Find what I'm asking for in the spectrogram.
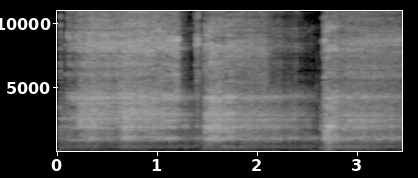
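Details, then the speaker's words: Old drill running a wire wheel to clean metal for seam welding: harsh, gritty grinding that rises and falls with each run, rough and uneven. It had squealed loudly before; worn-out bearings. "I don't think drilling is supposed to sound like that. It was making a really loud squealing sound before, so that is my old drill, which is why I'm using it for this."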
